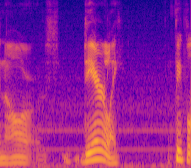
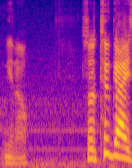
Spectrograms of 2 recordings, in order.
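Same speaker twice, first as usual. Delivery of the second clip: ordinary talk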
